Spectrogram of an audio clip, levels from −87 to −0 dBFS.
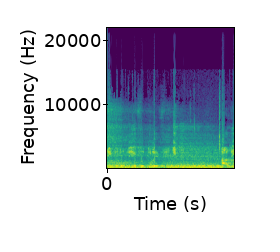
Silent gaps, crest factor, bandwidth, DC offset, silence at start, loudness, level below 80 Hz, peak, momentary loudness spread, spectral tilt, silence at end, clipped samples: none; 8 dB; 12.5 kHz; under 0.1%; 0 s; -9 LUFS; -26 dBFS; 0 dBFS; 2 LU; -6 dB/octave; 0 s; 0.6%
